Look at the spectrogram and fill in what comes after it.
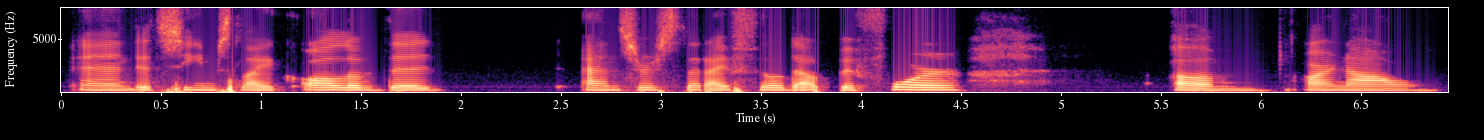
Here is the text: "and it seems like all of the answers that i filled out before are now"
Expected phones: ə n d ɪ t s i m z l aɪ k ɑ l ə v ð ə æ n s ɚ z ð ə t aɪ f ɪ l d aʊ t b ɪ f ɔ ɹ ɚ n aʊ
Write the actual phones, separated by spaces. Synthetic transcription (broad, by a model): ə n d ɪ t s i m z l aɪ k ɑ l ə v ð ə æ n s ɚ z ð ə t aɪ f ɪ l d aʊ t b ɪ f ɔ ɹ ɚ n aʊ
